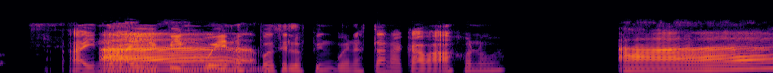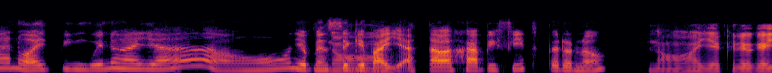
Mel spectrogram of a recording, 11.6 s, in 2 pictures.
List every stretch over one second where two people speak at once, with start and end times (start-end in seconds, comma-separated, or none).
0.7-1.9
